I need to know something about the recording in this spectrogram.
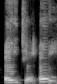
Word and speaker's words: Aja: So when you're saying A-J-A, you're saying Aja and not A-J, A-J, for example.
